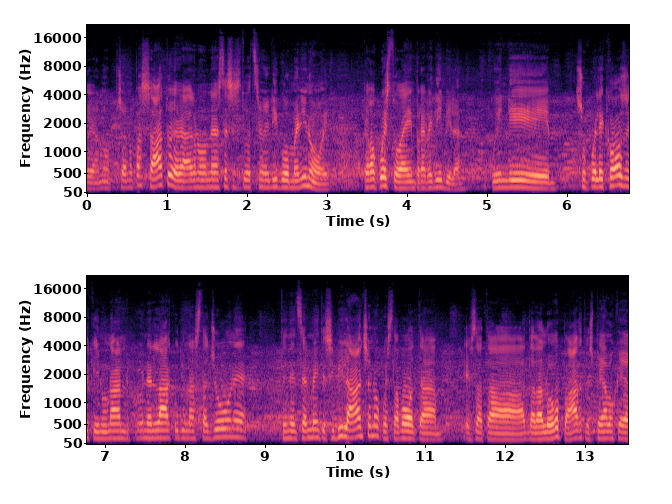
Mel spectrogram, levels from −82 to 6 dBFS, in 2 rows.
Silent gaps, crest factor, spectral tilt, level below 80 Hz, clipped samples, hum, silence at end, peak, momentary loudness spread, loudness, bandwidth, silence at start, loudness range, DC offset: none; 16 dB; -4.5 dB/octave; -70 dBFS; under 0.1%; none; 0 s; 0 dBFS; 10 LU; -16 LUFS; 16.5 kHz; 0 s; 2 LU; under 0.1%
